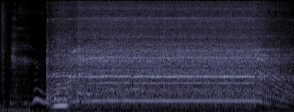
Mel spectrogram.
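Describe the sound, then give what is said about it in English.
A blender motor in a kitchen in the morning, making a green smoothie of apple chunks, lemon and spinach, spins up after a brief clatter and whirs at a steady high pitch for about three seconds, harmonic tones holding constant, then winds down as it's switched off. “In the morning, in the kitchen, Ashley makes herself a green smoothie.”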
